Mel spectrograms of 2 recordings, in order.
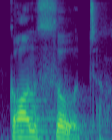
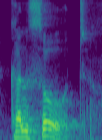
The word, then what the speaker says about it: consort: पर बता दूँ कि ये वर्ड जब नाउन की तरह यूज़ होगा तो इसका उच्चारण होता है कॉन्सोर्ट, और यही वर्ड जब वर्ब की तरह यूज़ होता है तो इसका उच्चारण हो जाता है कंसोर्ट।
